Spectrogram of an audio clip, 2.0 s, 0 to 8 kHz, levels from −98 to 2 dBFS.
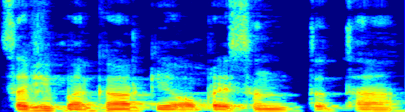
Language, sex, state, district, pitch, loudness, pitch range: Hindi, male, Bihar, Jahanabad, 115 Hz, -20 LUFS, 110-120 Hz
